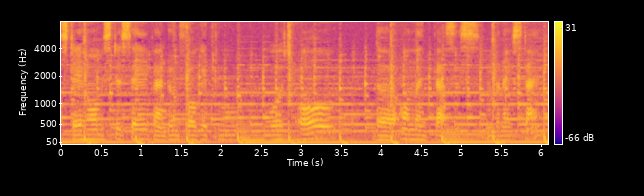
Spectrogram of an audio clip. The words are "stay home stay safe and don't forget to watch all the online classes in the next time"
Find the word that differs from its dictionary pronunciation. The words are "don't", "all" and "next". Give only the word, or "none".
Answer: none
